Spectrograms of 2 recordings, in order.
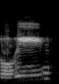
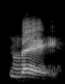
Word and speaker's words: Leigh: middle name, too, because it's Lee, spelled Leigh, and in California they seem to get it, but in other states they pronounce it Lay. So I'm like, no, it's not Lay. It's Lee. It really is Lee.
